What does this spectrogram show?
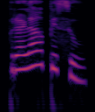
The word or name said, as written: ಪ್ರಲಪಿಸು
